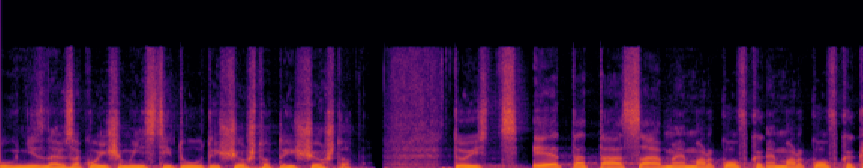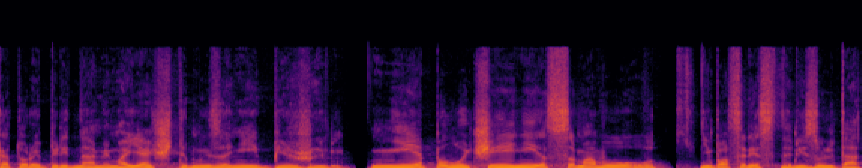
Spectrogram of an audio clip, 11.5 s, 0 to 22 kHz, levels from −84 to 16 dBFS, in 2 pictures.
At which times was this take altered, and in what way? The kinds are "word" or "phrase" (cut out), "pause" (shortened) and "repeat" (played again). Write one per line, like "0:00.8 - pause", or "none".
0:05.1 - repeat
0:08.1 - pause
